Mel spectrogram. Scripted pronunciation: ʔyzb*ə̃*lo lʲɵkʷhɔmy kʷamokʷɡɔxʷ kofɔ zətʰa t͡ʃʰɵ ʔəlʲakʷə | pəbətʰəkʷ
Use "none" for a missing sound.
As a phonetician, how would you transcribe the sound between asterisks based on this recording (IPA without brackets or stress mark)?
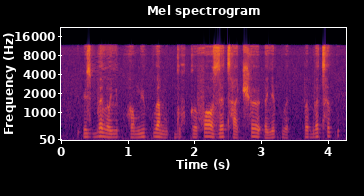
ə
